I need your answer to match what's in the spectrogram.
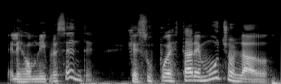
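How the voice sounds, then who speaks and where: With a fairly high voice that swings hugely in pitch, this Rioplatense-accented man preaches informally at normal speed. His sermon is emphatic and full of rhetoric, aimed straight at the listener.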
